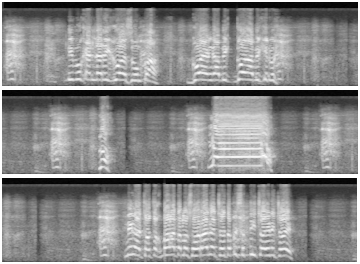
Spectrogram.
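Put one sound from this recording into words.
A young man shouts and screams excitedly into a microphone.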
